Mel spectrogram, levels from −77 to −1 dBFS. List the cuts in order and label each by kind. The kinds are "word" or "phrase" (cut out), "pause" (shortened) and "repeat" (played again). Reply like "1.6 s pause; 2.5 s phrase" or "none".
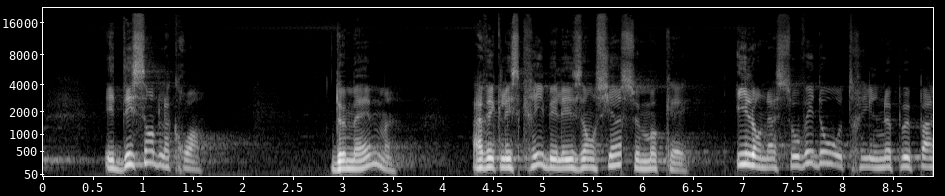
5.8 s phrase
